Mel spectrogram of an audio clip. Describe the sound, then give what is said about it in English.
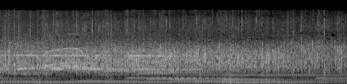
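An audience at Rhema Bible Church claps together in a loud, dense burst of applause, steady throughout with a low sustained organ or keyboard tone underneath and faint voices mixed in. “Give them a better hand clap than that.”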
